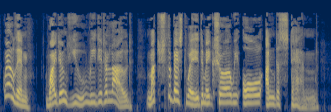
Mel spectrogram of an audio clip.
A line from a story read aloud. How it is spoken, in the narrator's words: inquired Xenophilius sharply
